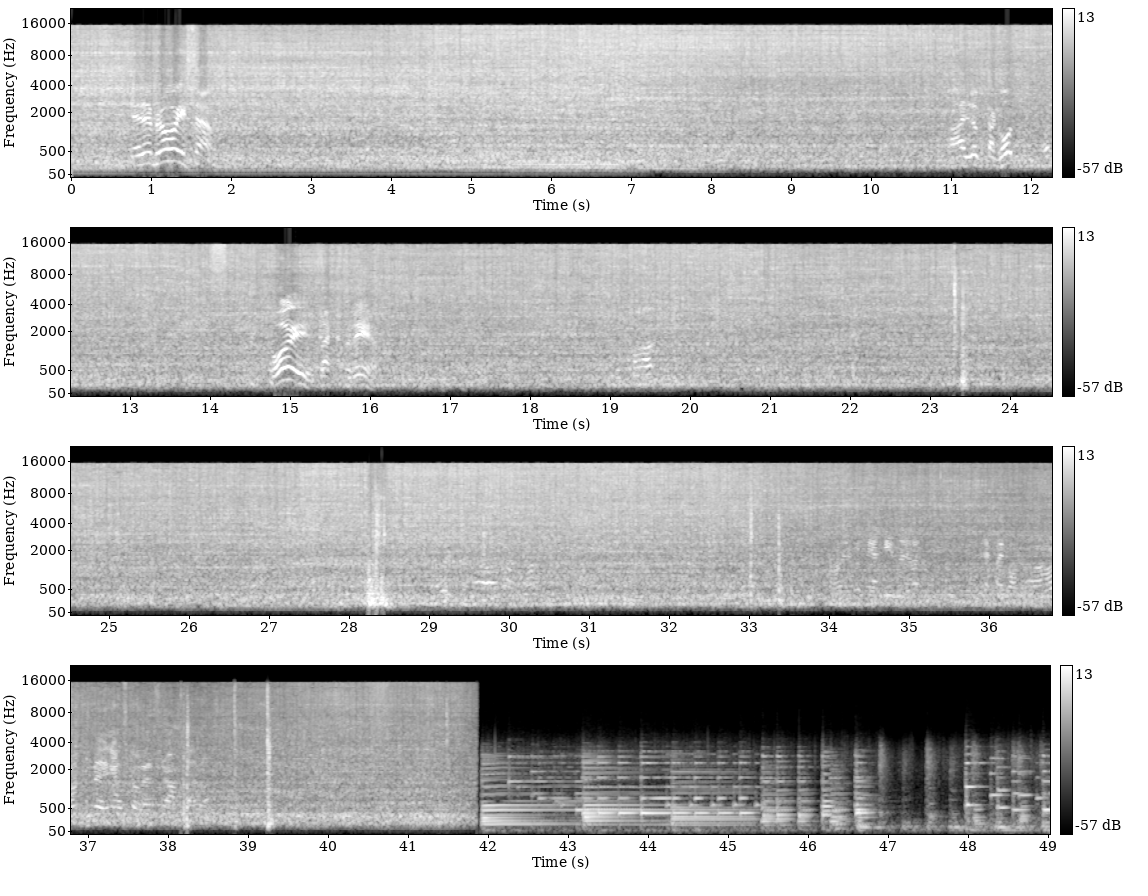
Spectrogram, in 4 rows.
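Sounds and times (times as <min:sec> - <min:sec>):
boat inboard engine running: 0:00.0 - 0:41.9.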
